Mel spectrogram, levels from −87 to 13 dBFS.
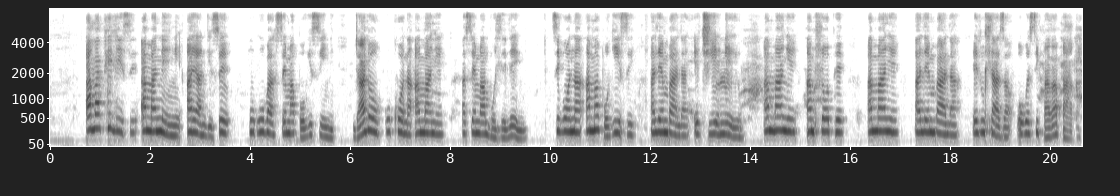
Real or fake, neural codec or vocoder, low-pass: fake; codec, 16 kHz in and 24 kHz out, 2.2 kbps, FireRedTTS-2 codec; 7.2 kHz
